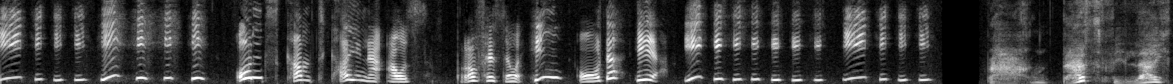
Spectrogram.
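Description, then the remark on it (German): A burst of high, squeaky cartoonish chattering gives way near the end to a single loud, breathy, sudden sneeze from Hundling, who has caught a cold. “und als dann auch noch Hundling niesen musste, da war es beiden klar.”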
